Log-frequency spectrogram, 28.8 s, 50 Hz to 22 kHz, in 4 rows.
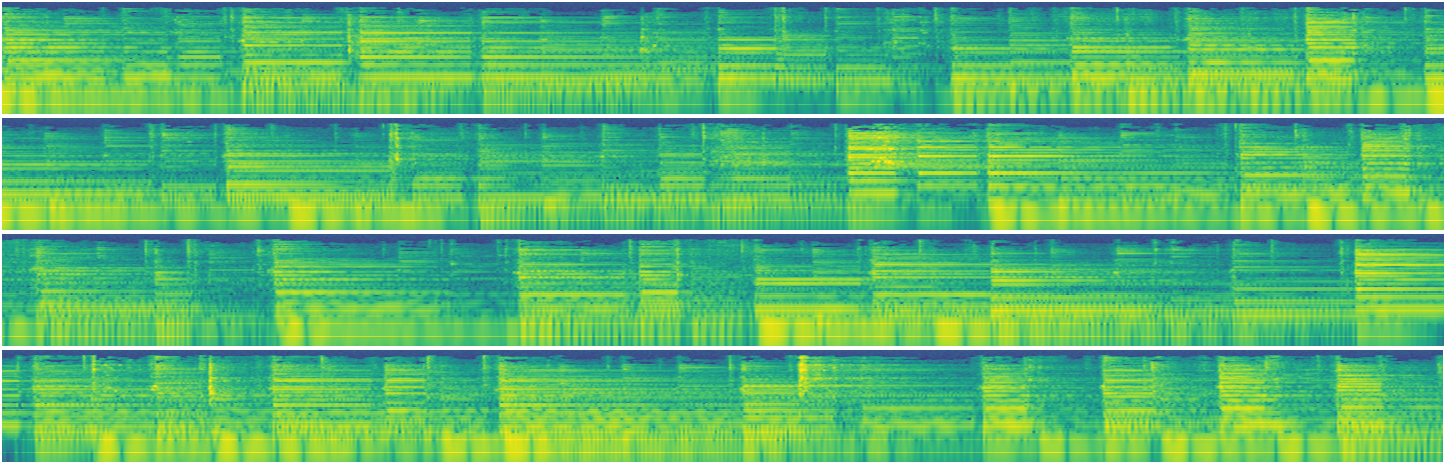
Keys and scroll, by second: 2.0-4.7 scroll down 1, 16.8 scroll up 1, 17.8 scroll down 1, 18.6-18.9 scroll up 1, 26.2 scroll down 1, 27.6 scroll up 1.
